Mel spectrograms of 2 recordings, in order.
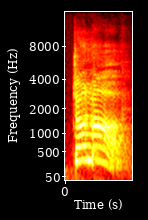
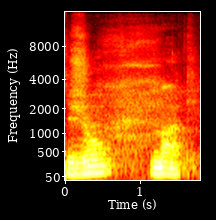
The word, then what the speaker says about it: Jean-Marc: Jean-Marc. Shut up. I think it was your pronunciation. It's actually pronounced Jean-Marc.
